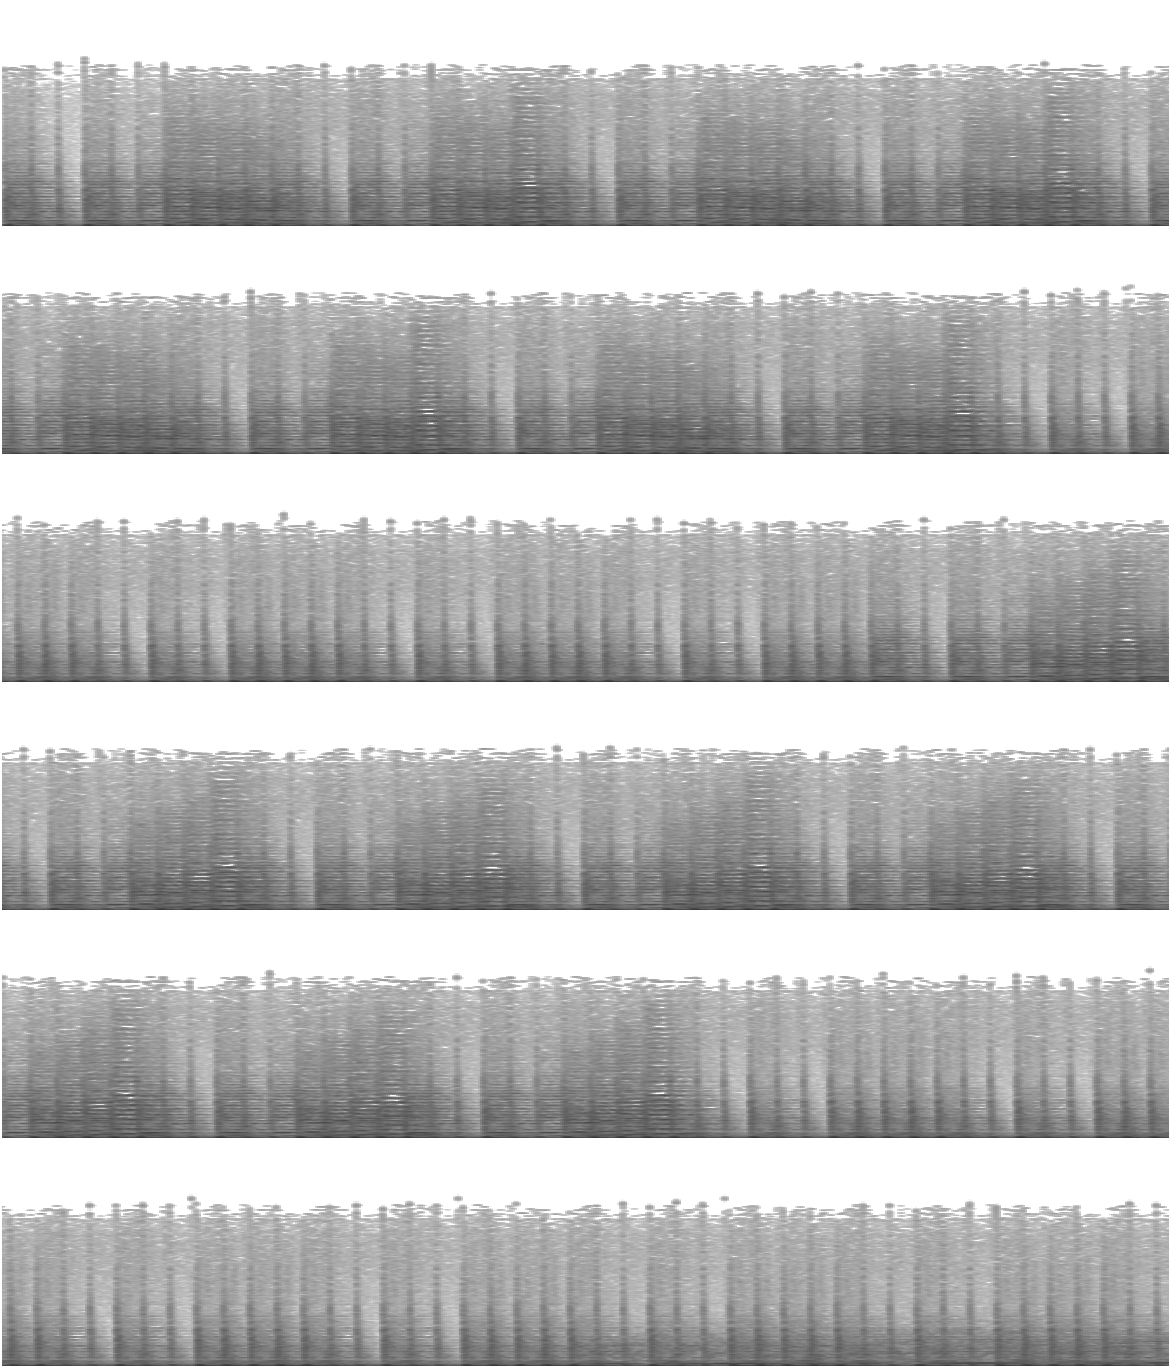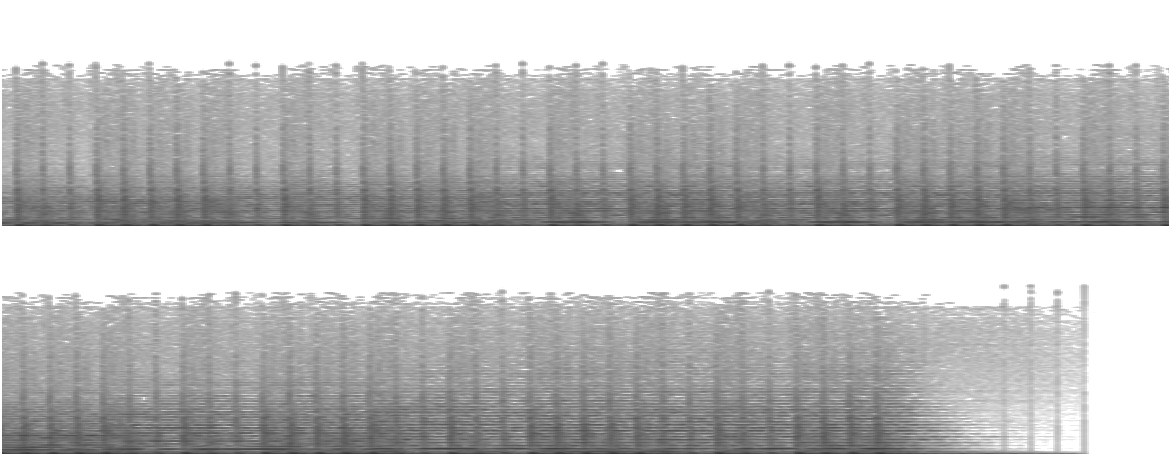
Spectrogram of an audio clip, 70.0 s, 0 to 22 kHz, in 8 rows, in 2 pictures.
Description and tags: Minotaur (Chase Music)
Music made 100% on LMMS Studio.
Instruments: Strings, drums.
ACTION, CINEMATIC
